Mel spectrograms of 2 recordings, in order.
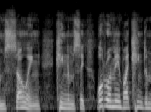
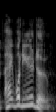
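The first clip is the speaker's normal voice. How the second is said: casual matey "Hey, what do you do?" pitched higher; blokey small talk; 6 semitones higher, 4 dB quieter than usual. Retold or imitated. Man asking a stranger on a plane, casual blokey question. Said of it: "a man thing that men do".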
